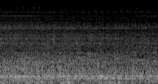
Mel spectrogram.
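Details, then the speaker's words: Nissan Leaf electric motor converted Oliver tractor running at slow speed, out of gear, driving original two-speed transmission and PTO; steady mid-pitched whine over constant low rumble as transmission and gearboxes turn; normal gearbox noise. "slow because of the slow speed that I have it running at right now you can [Music] hear how how much noise all the oh transmission and gearboxes make"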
